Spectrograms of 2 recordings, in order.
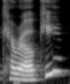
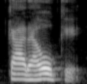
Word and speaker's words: karaoke: and in spanish but the pronunciation is slightly different in english you would say karaoke and in spanish you would say karaoke and there is some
